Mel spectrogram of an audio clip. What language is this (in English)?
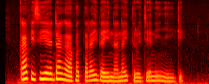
Kikuyu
